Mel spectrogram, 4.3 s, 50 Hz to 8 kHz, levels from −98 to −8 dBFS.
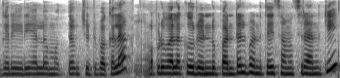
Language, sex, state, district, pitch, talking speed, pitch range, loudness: Telugu, female, Andhra Pradesh, Srikakulam, 225 Hz, 125 wpm, 220-245 Hz, -16 LUFS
